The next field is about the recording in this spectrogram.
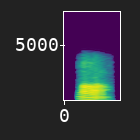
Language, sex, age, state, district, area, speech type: Sanskrit, female, 45-60, Karnataka, Dakshina Kannada, urban, conversation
